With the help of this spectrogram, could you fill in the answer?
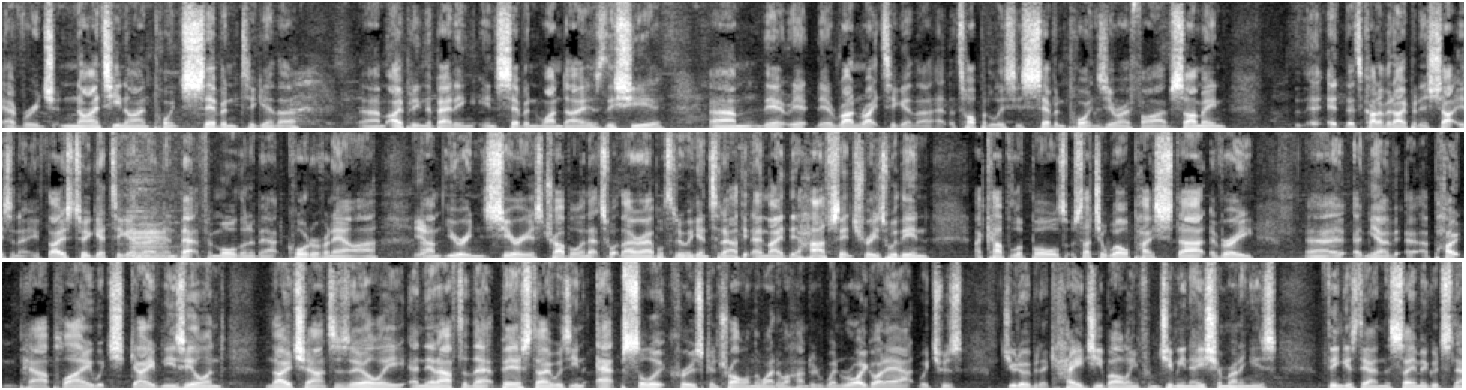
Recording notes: recorded from a couch in Birmingham and a pub in Dublin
